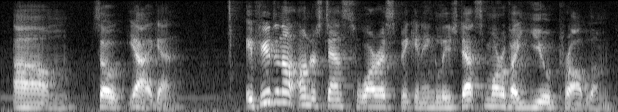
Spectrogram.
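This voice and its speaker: A man at a moderate pace, fairly high in pitch, with ordinary pitch variation. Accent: Spanish. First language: Spanish. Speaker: motorsport commentator. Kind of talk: casual commentary.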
